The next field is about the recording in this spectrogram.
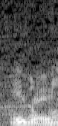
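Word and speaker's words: Ehire: A-Ray, not A-here.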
